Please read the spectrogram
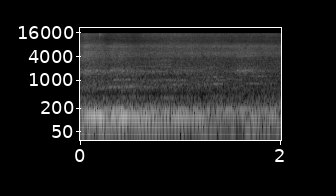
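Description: A steady, low mechanical hum with a slightly wavering pitch, like a running motor or engine in the background.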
